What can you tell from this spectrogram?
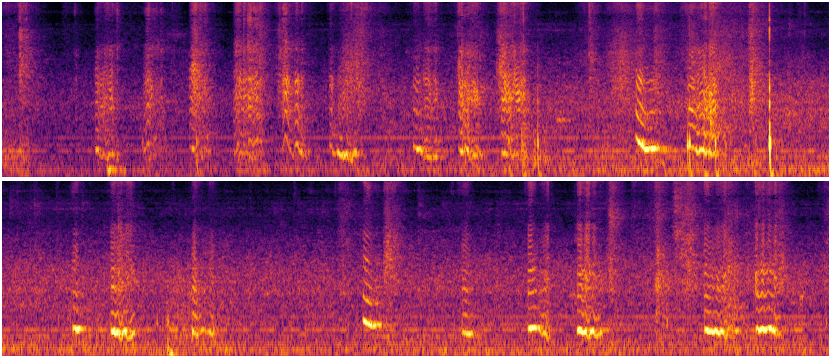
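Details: Pet monkey named Toro, a young animal asking its mother for milk before going to bed; soft, short whimpering and moaning calls with a falling tone, repeated every second or so, quiet, with faint rustling and clicks indoors.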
